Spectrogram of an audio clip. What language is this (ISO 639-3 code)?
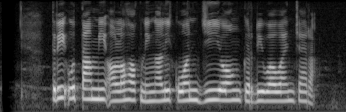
sun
